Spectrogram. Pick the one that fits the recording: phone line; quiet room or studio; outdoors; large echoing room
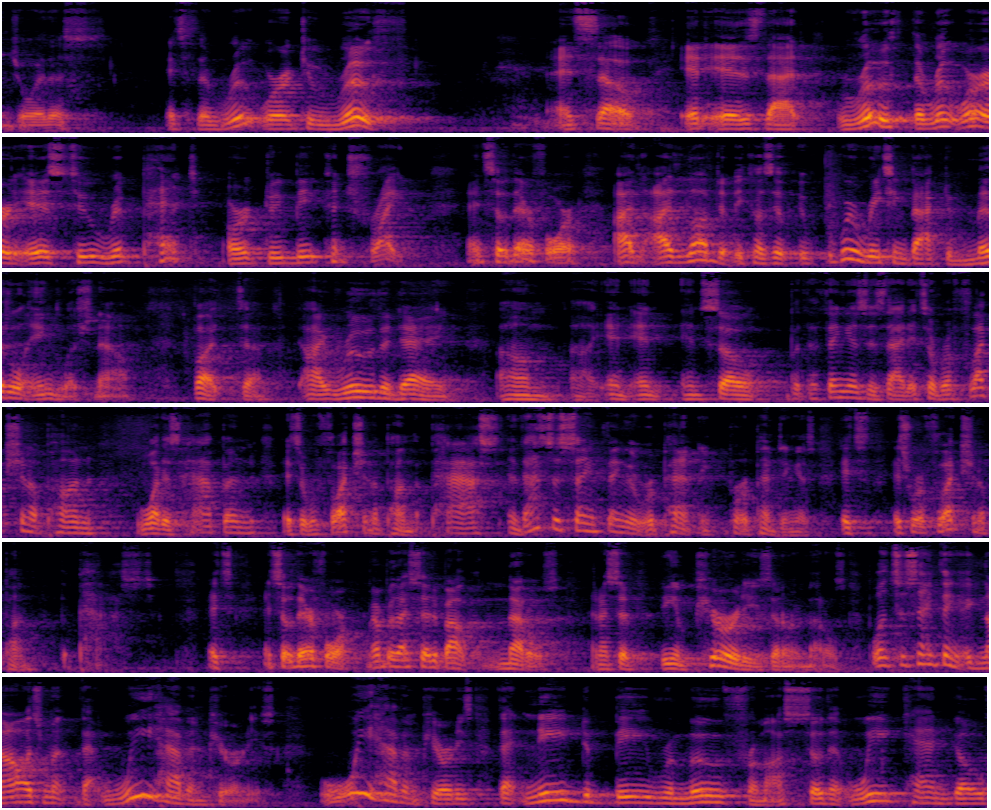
large echoing room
